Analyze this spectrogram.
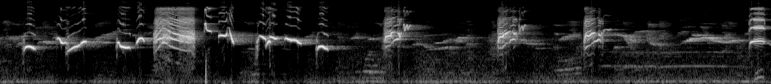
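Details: "Ngeplong" singing by an Oriental magpie-robin, used to make other magpie-robins agitated: a lively opening of varied whistles and a short harsh rasp, then spaced chirpy phrases about once a second, softer toward the end.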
